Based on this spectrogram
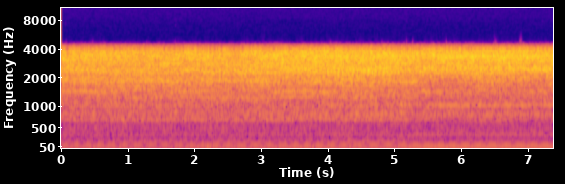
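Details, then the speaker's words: Engine idling near 1000 rpm, revs jump about 400 rpm on light pedal: sharp, fairly even tick, about three or four a second, over steady idle, plus occasional slight misfires; cause unknown. Engine ticking at idle. "curious if you can hear that. pretty nasty tick. It's just strange."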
